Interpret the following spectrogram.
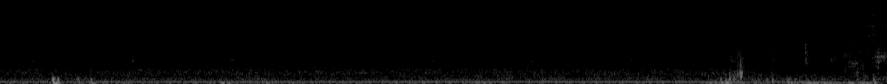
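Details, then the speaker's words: Vevor 5 kW diesel parking heater on two 18V 4Ah Ryobi batteries: soft regular tick about once a second over low fan hum; fuel pump pulsing during normal ignition. "oh the steam just stopped so that shouldn't me mean it's lit I can't even really hear it from here"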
